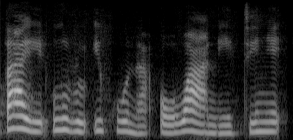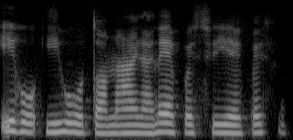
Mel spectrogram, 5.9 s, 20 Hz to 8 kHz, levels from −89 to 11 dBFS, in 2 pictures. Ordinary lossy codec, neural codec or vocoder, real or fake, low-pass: none; codec, 16 kHz, 0.8 kbps, ZipCodec; fake; none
